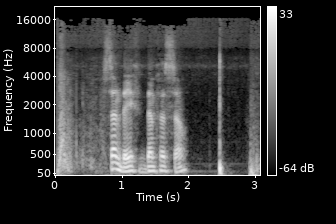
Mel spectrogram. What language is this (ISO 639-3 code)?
kab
